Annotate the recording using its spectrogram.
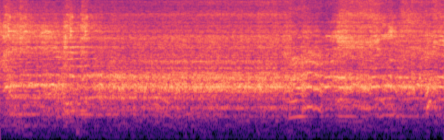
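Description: A crowd screaming and cheering, many high-pitched voices held steadily throughout, with no beat under it.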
